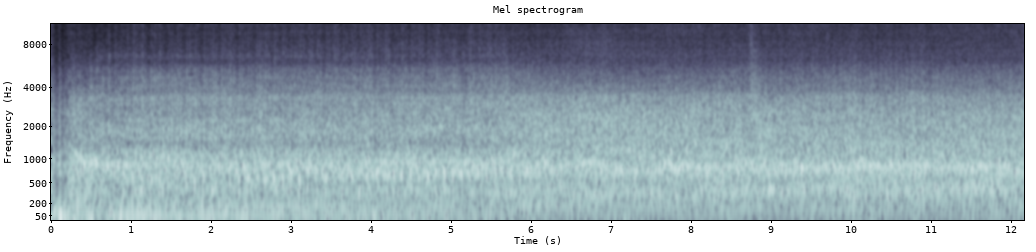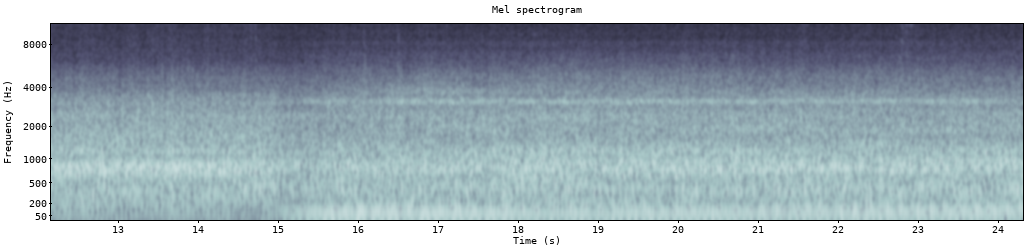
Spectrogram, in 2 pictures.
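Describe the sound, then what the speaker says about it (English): Diesel truck engine after a cold start on a chilly day, a loud, steady close-up idle with a rough low rumble and knocking, the tone dropping and settling about two thirds of the way through. "everybody loves a cold start, especially a loopy diesel cold start"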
